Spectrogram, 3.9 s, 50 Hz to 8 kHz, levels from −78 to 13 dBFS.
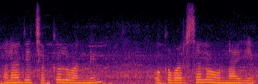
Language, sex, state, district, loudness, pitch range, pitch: Telugu, female, Telangana, Mahabubabad, -17 LUFS, 220-240 Hz, 230 Hz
